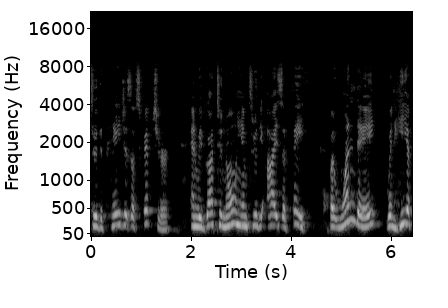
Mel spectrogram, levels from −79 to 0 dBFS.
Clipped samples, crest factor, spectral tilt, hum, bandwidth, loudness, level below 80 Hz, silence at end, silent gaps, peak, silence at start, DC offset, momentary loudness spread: under 0.1%; 16 dB; -7 dB/octave; none; 8.6 kHz; -32 LUFS; -78 dBFS; 0 s; none; -16 dBFS; 0 s; under 0.1%; 8 LU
